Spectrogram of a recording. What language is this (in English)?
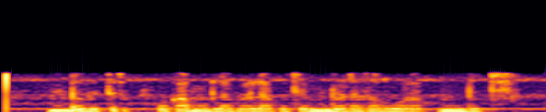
Odia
